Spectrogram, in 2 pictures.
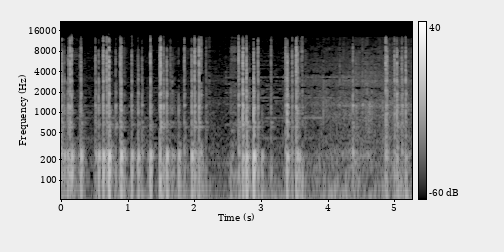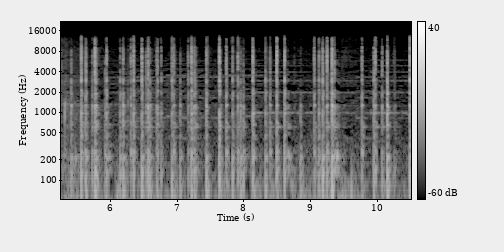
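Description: Long acrylic nails tap rapidly on the curved shell of a tall, hollow, blue translucent plastic rocket-shaped lamp with a red plastic base. Quick, bright clicks come in dense bursts with a hollow low resonance, and each tap dies away almost at once. A softer, quieter stretch falls in the middle.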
